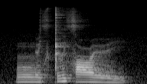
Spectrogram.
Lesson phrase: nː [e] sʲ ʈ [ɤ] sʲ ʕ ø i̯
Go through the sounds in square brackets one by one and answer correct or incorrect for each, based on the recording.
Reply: incorrect: ø, incorrect: ɯ

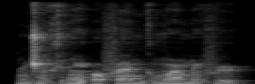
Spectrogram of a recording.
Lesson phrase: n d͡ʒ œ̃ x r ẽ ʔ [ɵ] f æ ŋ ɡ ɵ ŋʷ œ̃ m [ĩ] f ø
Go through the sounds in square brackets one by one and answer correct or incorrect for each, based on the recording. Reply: incorrect: ɔ, incorrect: ẽ

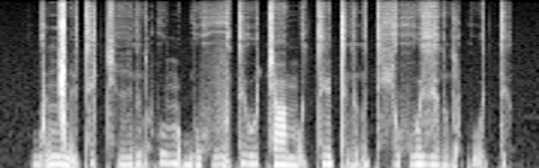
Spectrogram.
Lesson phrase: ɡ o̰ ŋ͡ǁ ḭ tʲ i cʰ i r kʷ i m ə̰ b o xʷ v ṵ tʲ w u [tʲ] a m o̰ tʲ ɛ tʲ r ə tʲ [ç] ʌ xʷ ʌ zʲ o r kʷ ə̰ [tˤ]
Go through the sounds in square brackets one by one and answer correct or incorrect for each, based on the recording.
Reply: incorrect: c, correct, incorrect: tʲ

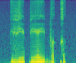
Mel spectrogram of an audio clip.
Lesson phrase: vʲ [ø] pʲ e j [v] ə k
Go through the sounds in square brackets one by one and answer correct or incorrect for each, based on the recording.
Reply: correct, incorrect: b

